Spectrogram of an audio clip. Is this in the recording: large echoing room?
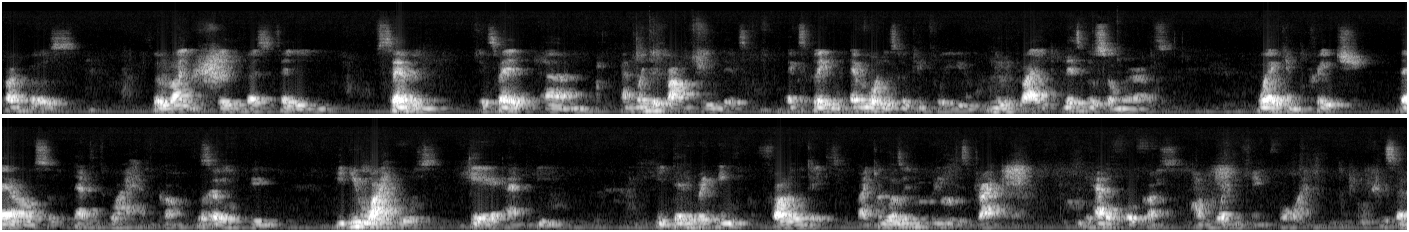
yes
